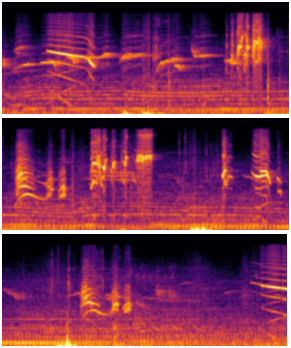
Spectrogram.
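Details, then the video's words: Oriental magpie-robin song used to lure kept birds into answering: scattered sharp whistles, chips and short buzzy bursts with a descending slurred whistle at start and end, over a constant low droning hum. "DENGAN PANCINGAN INI SEKETIKA KACER ANDA LANGSUNG NYAUT IKUT BUNYI"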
